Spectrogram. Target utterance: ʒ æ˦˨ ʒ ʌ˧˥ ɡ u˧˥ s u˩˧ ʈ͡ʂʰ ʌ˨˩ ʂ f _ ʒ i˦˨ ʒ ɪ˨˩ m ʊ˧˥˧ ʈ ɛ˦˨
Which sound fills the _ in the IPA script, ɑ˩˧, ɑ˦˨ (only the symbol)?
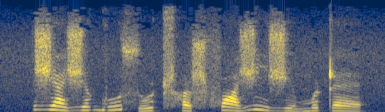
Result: ɑ˦˨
